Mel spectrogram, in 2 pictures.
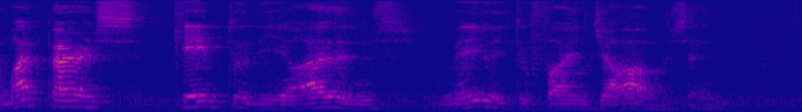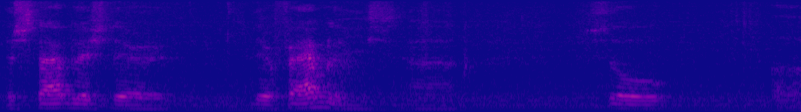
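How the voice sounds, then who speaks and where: A man with vocal fry and a medium pitch talks at a very slow pace, with long, frequent pauses. His loudness swings widely, and the room echo is audible. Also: ordinary pitch variation. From Hawaii, Honolulu. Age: 70s. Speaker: interviewee. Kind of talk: oral history interview. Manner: halting.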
